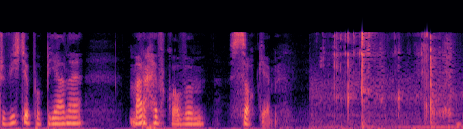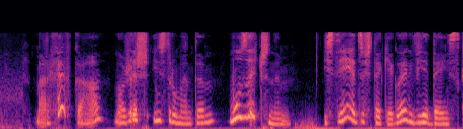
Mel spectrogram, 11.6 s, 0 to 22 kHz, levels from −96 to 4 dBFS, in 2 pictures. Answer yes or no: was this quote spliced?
yes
